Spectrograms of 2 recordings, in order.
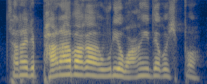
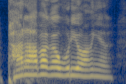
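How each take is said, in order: First: Higher, louder demand stressing 바라바가; crowd shouting. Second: Short, louder shout punching 바라바가; crowd shouting. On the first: Crowd shouting for Barabbas, 바라바가 stressed loud. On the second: Crowd insisting on Barabbas, 바라바가 shouted loud. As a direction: declare 바라바가 as king with force. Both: Retold or imitated. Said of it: "막 소리를 질러 말하기를".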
